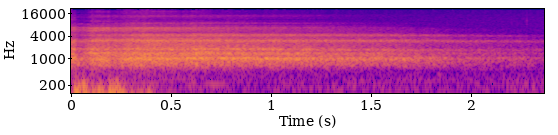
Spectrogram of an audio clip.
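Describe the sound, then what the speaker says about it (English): A single long, close exhale during a beginner hatha yoga session, opening with a brief breathy rush that settles into a soft, fading sigh with no talking. "Take a breath in through your nose. And exhale through the mouth."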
